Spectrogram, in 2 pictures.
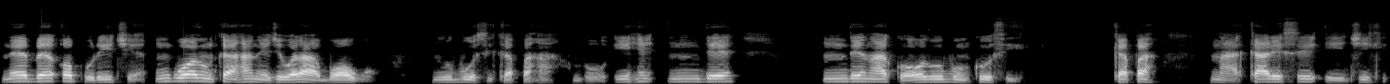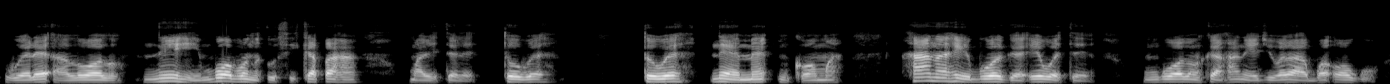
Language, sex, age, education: Igbo, male, 30-45, tertiary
